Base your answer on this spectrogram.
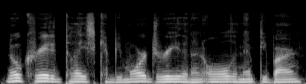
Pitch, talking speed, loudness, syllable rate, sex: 120 Hz, 255 wpm, -16 LUFS, 5.8 syllables/s, male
